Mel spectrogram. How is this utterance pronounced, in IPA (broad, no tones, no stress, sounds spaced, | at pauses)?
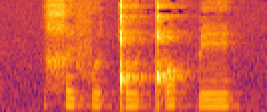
χ i f ɤ ǃ ʊ ǃʼ ɔ k͡p e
